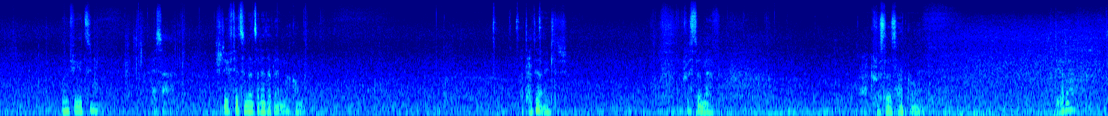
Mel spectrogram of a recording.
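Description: Men talk quietly in low voices at a distance.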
